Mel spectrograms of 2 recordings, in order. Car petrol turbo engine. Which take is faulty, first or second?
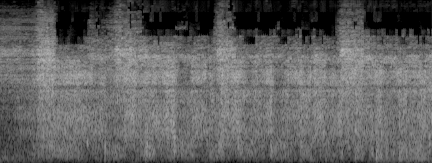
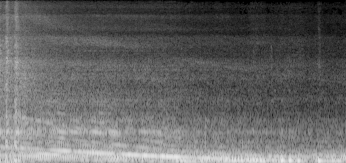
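first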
